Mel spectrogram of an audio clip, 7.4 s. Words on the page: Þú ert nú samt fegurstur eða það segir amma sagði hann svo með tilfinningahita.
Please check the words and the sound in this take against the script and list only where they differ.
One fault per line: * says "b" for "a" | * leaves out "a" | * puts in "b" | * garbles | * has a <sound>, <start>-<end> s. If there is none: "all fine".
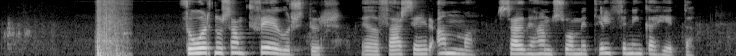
* has a thud, 0.9-1.3 s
